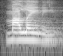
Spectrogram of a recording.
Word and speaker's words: Mahalani: My name is pronounced Malani. Malani.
